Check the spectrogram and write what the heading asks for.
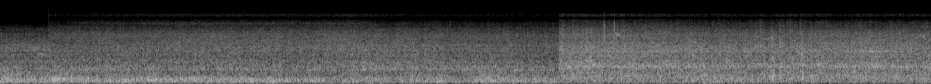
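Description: Steady rush of wind and road noise on the microphone of a camera moving along with cyclists. It turns brighter and hissier about five and a half seconds in.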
